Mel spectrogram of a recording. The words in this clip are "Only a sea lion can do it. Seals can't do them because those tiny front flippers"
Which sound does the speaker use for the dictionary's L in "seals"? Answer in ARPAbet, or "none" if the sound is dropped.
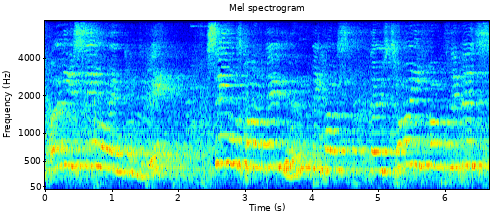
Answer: L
